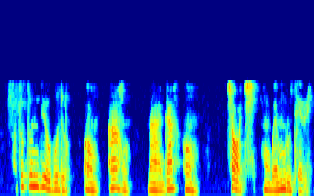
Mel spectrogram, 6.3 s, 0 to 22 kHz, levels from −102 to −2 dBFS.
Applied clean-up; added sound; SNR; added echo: none; none; none; none.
